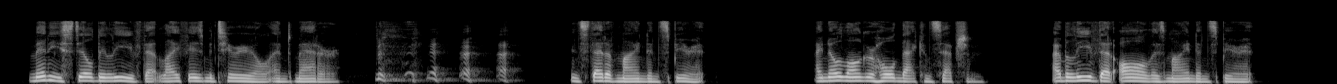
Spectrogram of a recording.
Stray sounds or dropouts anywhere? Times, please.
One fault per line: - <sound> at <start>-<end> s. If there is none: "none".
- laugh at 3.7-5.3 s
